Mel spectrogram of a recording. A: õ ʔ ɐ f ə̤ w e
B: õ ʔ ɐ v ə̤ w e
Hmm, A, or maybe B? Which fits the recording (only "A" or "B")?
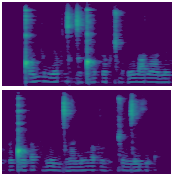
A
